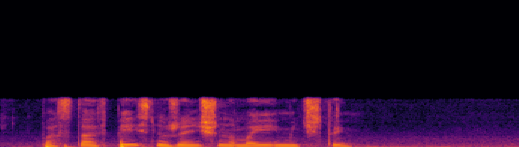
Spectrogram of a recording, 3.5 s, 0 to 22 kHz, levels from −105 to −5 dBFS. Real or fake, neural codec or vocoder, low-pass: fake; vocoder, 44.1 kHz, 128 mel bands, Pupu-Vocoder; 7.2 kHz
